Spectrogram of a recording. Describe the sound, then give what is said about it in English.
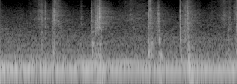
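A deck of playing cards being shuffled, with several quick papery riffling bursts in a row over a steady low hum. “I'll probably help if I shuffled the cards and didn't just give you the same cards as the last person.”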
